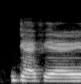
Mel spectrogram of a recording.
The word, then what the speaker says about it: Guy Fieri: Guy Fieri, yeah.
